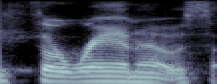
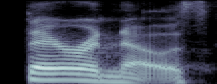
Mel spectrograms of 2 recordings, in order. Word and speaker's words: Theranos: elizabeth holmes's company theranose now i always want to say thoranos i know that's not how you say it i feel like it's like thanos but no thoran no i would just say it wrong now see i i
